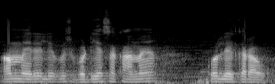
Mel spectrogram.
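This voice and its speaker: A man's voice: medium pitch, flat delivery, moderate pace, pushed and bright, faint music behind, close to an everyday voice. A man voicing a stingy, harsh older woman, a mother-in-law in a storybook tale, who scolds and gives orders. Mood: scolding. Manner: scolding, bossy.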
